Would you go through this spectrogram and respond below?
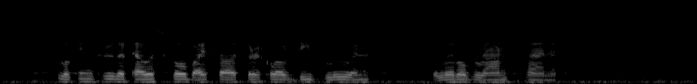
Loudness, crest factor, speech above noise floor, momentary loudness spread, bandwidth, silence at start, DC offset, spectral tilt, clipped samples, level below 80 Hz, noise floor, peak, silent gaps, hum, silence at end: -45 LUFS; 18 dB; 24 dB; 10 LU; 13 kHz; 0.1 s; under 0.1%; -8.5 dB/octave; under 0.1%; -74 dBFS; -69 dBFS; -30 dBFS; none; none; 0.3 s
